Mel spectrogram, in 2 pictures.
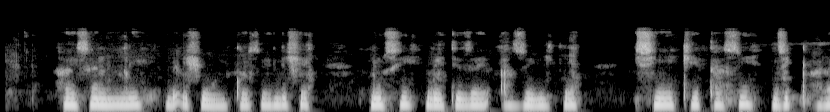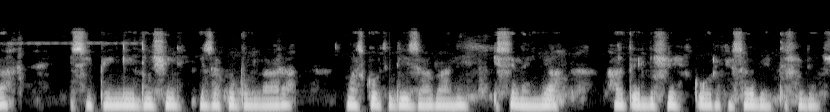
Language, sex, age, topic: Gamo, female, 25-35, government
